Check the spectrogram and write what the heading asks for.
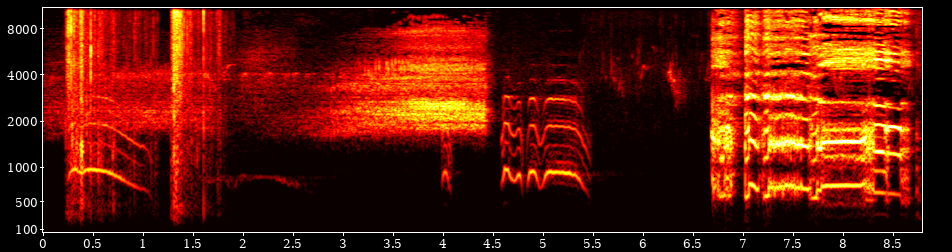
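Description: A short falling cry with a couple of sharp knocks at the start, then a steady high chirring of night insects that swells and stops, and a few short bird chirps. Near the end a rooster crows loudly, one long call held and then falling off: the cue that night has turned to morning.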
